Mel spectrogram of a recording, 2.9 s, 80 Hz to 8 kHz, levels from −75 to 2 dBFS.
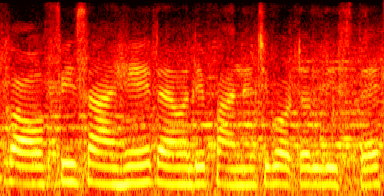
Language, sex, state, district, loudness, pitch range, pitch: Marathi, female, Maharashtra, Mumbai Suburban, -12 LUFS, 205-220 Hz, 210 Hz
